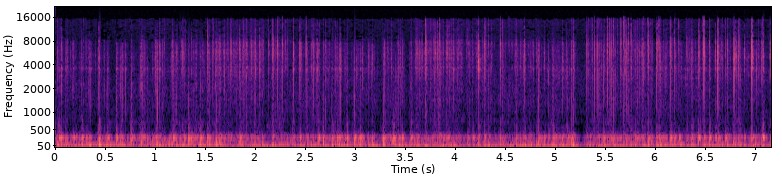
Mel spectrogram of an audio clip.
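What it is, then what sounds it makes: Metal microphone grille. Long red acrylic nails on both hands scratch the silver mesh metal grille of a condenser microphone's hollow dome. The result is a dense, continuous low rumble made of rapid scratchy crackles, with a brief dip in the sound just past the five-second mark.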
